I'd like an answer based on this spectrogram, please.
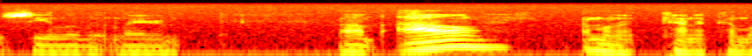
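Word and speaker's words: אם: Ayin, most of the times you hear this pronounced as Im, but it's going to be an Aleph, a Tseri, and then a final Mem.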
